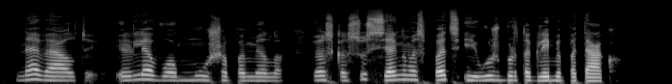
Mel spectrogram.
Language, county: Lithuanian, Kaunas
